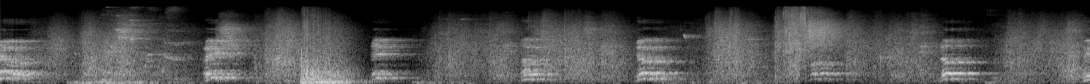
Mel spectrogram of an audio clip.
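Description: Cotton uniforms snap sharply with each strike.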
